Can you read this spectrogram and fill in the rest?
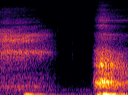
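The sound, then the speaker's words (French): Heavy, winded breathing of a woman nearly out of breath after talking at length: a long airy exhale, a brief pause, then a sharp, louder breath drawn in, with no talking. “puis là, tu vois, là, je, t'ai tout dit ça, puis je suis limite essoufflée.”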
